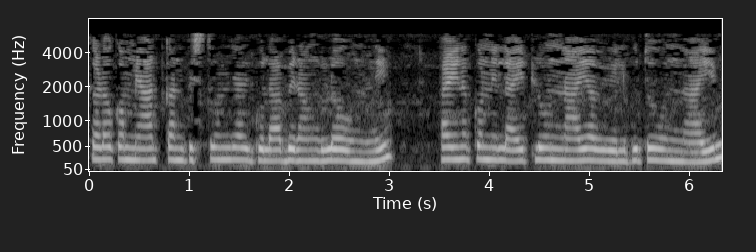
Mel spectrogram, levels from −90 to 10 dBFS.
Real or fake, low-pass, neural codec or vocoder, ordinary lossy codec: real; 7.2 kHz; none; MP3, 24 kbps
